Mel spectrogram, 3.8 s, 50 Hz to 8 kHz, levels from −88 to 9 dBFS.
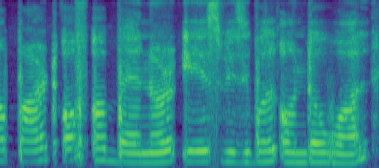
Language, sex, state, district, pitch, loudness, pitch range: English, male, Assam, Kamrup Metropolitan, 175 Hz, -13 LUFS, 170-190 Hz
